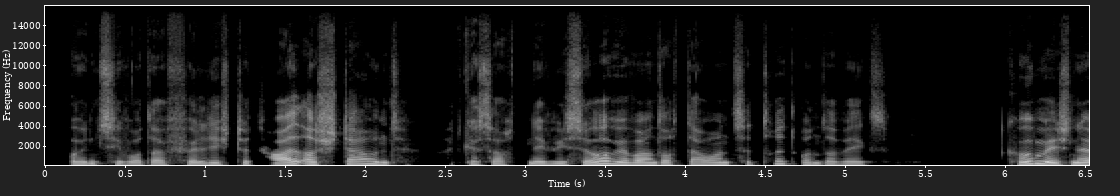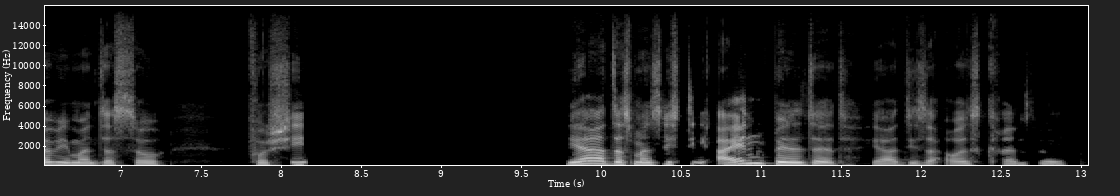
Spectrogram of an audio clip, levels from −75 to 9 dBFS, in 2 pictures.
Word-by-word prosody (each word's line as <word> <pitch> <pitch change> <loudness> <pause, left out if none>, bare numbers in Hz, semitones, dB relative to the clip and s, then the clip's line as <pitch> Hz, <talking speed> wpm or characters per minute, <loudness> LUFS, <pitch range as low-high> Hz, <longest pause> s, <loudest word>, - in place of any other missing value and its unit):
Und 145 -2 -3
sie 150 - -2
war 140 -1 -3
da 140 0 -2
völlig 160 +5 -4
total 165 +6 +2
erstaunt. 220 -1 -1 0.2
Hat - - -29
gesagt: 155 -1 -6
„Ne, 150 -1 -1
wieso? 165 - +1
Wir 195 -3 +1
waren 180 0 +2
doch 180 0 -3
dauernd 180 +2 -4
zu 205 - -6
dritt 240 +1 -9
unterwegs.“ 155 -4 -7 0.7
Komisch, 210 -5 +3
ne, 190 +3 +3
wie 190 - +2
man 170 -2 -1
das 170 0 -2
so 170 -2 -3 0.5
verschie 180 +3 -1 1.6
Ja, 260 +7 +7
dass 210 -5 +3
man 190 -2 +4
sich 205 +2 -3
die 385 +1 -9
einbildet, 195 - +5
ja, 165 -1 -3
diese 165 0 -8
Ausgrenzung. 155 0 -7
175 Hz, 155 wpm, -20 LUFS, 155-205 Hz, 1.6 s, Ja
